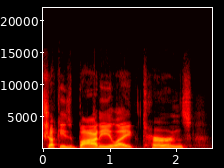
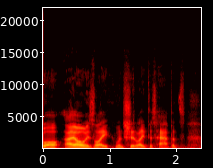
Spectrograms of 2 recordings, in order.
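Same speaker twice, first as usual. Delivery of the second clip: ordinary talk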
